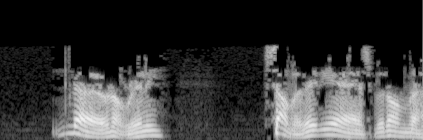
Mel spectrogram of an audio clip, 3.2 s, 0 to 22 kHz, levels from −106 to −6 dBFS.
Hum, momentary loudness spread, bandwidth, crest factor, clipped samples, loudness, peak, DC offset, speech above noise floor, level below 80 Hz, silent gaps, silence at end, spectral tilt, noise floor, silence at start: none; 7 LU; 5.8 kHz; 18 dB; under 0.1%; -19 LUFS; -2 dBFS; under 0.1%; 55 dB; -52 dBFS; none; 0 s; -5.5 dB/octave; -73 dBFS; 0.4 s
